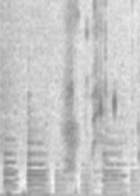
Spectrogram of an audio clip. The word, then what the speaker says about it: Hacmon: But aside from that, he's one of my favorite people, the best person I know, my baby daddy, and my husband, Moses Hacmon.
